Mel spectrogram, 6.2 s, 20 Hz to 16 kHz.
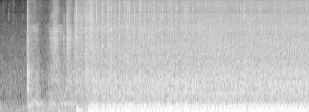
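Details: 1962 VW Type 2 van/bus flat-four, sat over 40 years, now running off its own tank: short crank, a few uneven catches, then a strong steady idle that smooths out and holds; normal start and idle.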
